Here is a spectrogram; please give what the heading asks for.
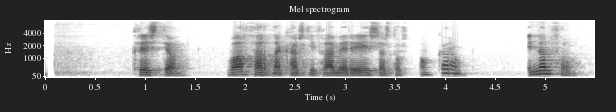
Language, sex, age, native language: Icelandic, male, 40-49, Icelandic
